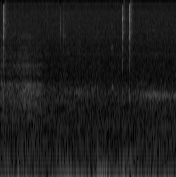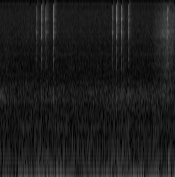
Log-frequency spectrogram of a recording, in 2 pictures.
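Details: Bursts of rapid keyboard typing separated by short pauses, over a low room hum; no animal voices present.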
